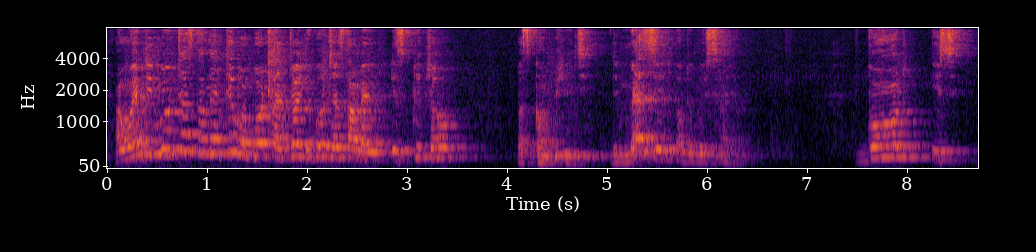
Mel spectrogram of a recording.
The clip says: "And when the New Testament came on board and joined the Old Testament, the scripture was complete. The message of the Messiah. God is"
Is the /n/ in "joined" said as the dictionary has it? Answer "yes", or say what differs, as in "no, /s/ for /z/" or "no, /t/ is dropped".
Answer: no, /n/ is dropped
